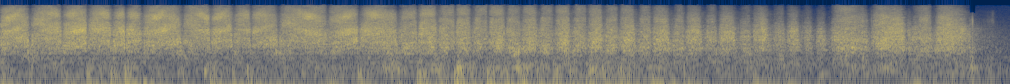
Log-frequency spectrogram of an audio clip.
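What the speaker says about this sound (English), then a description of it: "I always sand the edges first." Steady rhythmic sanding scrapes along the edges of a drywall inside corner, loud and close, with repeated back-and-forth strokes running continuously until they stop near the end.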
